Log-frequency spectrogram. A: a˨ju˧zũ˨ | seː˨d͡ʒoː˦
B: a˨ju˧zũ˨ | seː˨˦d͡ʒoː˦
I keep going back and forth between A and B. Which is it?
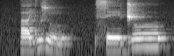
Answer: A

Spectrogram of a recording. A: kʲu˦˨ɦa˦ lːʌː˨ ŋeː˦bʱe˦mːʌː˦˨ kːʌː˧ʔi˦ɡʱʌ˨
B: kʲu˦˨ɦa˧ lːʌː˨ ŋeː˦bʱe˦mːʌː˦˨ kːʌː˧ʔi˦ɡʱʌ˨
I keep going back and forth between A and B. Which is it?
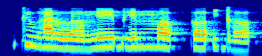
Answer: B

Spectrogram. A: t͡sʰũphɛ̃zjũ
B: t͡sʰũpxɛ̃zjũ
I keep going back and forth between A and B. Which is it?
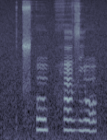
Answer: A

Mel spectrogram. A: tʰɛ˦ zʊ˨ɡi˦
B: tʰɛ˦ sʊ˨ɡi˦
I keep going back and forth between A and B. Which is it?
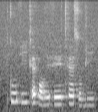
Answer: B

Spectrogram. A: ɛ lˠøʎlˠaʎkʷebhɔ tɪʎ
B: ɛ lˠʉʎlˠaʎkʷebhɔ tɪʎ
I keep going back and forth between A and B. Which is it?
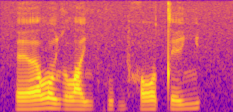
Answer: A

